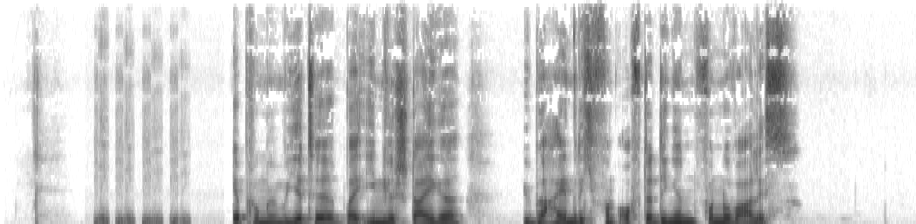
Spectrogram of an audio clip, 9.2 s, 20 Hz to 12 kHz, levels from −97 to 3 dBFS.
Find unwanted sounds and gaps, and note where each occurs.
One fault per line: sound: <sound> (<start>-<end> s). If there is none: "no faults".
sound: laugh (0.9-1.9 s)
